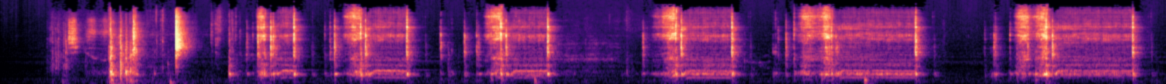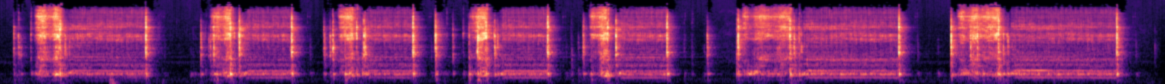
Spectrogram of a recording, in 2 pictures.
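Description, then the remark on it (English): A rotary phone dial is turned again and again, each spin a short mechanical whirring, clicking burst followed by a brief pause, repeating steadily about a dozen times. “Hey, Rotary phone, dial Michael Gomez.”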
